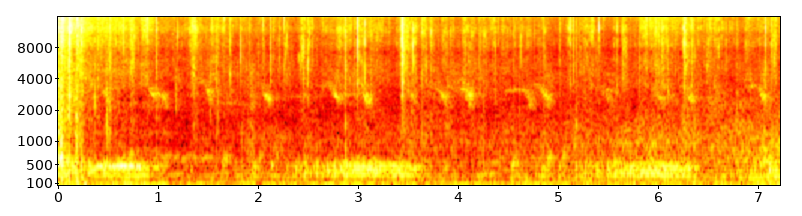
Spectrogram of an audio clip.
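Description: Pigeon cooing, low and repeated in soft bursts, from a loft of fancy pigeons with strong bodies and wings, amid steady background noise and faint chirps.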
